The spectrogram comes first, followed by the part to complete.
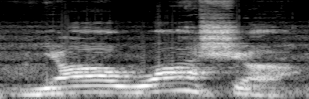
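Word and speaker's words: יהושע: So if we put the vowels, this is the transliteration. If we put the vowels there, and what we have is Yawasha.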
